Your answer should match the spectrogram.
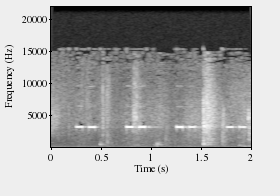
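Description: Electronic pager beeping: four short, high, steady-pitched beeps, about two a second. A brief noise about one and a half seconds in.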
